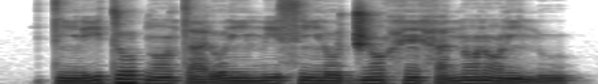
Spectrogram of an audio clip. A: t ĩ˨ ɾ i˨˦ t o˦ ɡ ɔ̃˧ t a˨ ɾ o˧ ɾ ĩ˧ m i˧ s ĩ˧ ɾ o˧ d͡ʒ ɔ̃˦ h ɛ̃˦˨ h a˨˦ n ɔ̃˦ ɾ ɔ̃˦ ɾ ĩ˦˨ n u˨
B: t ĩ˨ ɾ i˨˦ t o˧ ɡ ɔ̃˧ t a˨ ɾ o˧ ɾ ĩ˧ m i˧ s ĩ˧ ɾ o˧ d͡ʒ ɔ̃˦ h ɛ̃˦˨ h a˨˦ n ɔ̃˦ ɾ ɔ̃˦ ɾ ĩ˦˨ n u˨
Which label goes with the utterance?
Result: A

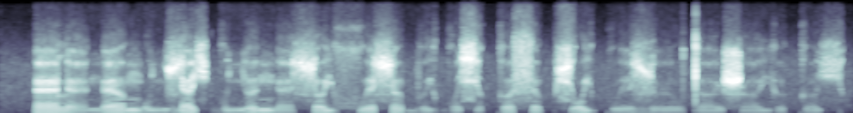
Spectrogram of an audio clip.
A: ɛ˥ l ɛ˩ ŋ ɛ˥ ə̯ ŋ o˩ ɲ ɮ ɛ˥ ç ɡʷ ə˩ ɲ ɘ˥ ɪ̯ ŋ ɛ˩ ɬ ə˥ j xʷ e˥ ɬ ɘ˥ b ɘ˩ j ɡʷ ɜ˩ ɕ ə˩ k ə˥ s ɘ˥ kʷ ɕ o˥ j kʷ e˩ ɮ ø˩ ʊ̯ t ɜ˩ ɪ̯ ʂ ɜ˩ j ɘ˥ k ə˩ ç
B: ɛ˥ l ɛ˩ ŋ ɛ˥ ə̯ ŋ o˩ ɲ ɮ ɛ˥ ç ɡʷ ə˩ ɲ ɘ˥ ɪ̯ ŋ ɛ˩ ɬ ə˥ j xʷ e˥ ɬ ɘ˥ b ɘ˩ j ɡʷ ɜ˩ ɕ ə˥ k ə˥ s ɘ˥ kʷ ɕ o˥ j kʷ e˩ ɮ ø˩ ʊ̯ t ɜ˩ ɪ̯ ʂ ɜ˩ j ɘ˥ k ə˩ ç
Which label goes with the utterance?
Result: A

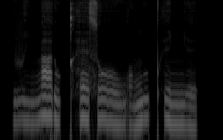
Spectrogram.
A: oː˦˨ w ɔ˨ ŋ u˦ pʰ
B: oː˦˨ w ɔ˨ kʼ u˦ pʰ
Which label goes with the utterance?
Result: A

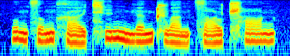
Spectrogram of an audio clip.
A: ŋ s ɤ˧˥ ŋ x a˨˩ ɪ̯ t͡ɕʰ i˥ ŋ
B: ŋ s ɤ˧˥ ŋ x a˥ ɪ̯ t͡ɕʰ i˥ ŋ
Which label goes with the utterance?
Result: A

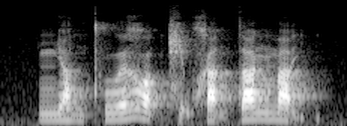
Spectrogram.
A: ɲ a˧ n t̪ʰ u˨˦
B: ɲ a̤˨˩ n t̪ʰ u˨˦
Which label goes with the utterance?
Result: B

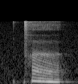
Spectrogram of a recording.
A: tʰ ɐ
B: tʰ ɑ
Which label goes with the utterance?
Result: A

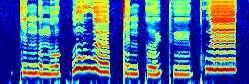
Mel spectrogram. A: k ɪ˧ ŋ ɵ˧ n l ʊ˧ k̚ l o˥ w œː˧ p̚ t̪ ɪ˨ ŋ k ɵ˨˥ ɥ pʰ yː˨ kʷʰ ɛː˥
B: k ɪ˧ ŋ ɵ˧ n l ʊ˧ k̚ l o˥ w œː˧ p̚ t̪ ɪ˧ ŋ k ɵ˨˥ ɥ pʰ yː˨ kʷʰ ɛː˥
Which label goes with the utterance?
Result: A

